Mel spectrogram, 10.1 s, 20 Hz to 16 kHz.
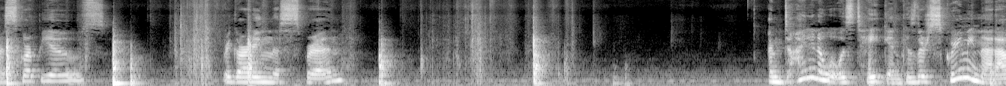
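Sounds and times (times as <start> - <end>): cards rustling being shuffled: 4.2 - 6.0.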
